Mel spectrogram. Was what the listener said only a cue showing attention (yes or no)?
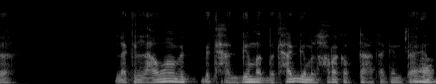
yes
